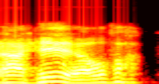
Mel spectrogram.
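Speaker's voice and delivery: put-on Southern gentleman voice. Repeating another speaker's words back: imitating a southern gentleman accent. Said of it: "You were like".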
